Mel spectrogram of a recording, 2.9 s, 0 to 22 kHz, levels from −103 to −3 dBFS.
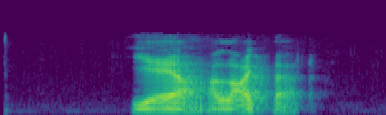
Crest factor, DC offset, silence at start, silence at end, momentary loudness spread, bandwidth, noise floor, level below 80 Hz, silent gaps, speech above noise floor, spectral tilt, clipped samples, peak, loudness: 24 dB; under 0.1%; 1 s; 0.65 s; 13 LU; 7.4 kHz; -84 dBFS; -60 dBFS; none; 58 dB; -3 dB/octave; under 0.1%; -4 dBFS; -25 LUFS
